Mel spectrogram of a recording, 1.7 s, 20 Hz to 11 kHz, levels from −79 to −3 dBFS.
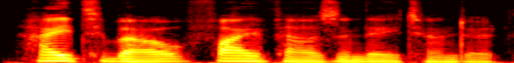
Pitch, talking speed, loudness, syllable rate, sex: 125 Hz, 210 wpm, -19 LUFS, 5.4 syllables/s, male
